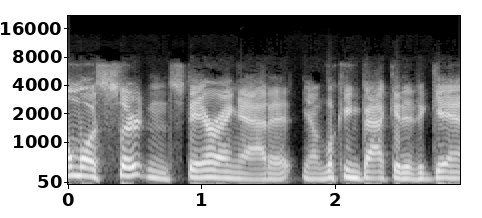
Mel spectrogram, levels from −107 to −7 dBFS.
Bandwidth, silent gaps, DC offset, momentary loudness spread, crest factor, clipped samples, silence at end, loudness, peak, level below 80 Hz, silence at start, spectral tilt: 7.2 kHz; none; 0.3%; 7 LU; 12 dB; under 0.1%; 0 s; -18 LUFS; -6 dBFS; -54 dBFS; 0 s; -6 dB/octave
